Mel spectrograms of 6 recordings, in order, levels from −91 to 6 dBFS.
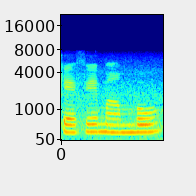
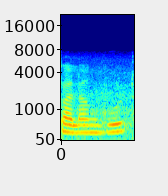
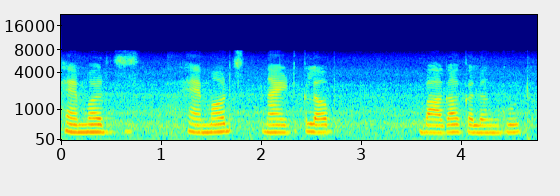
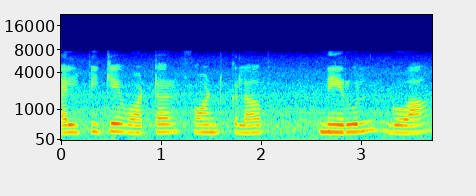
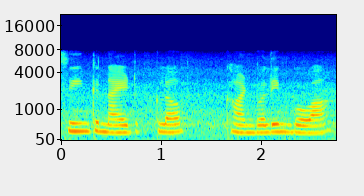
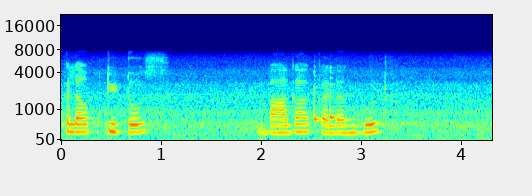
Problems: constant background noise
